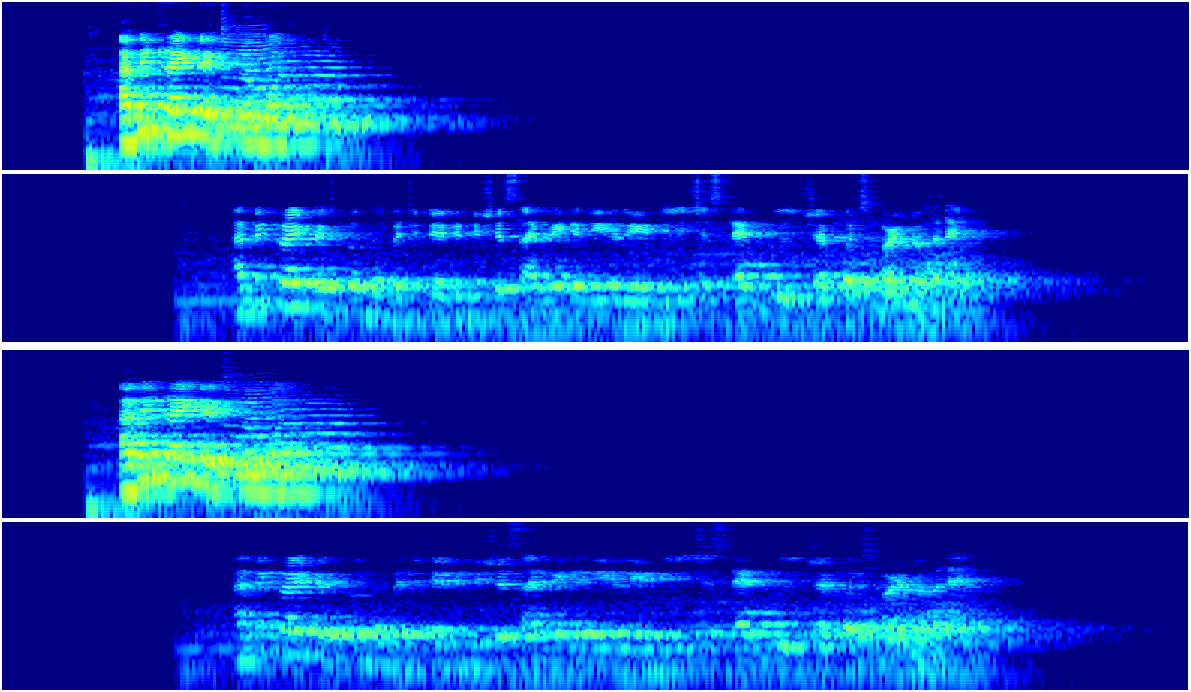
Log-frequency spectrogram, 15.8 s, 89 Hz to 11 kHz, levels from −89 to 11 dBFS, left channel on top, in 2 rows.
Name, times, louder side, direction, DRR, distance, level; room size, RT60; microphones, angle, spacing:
voice 1, 0.8-2.3 9.5-14.3, left 3 dB, 85° left, 4 dB, 0.4 m, -35 dB
3.4 x 2.4 x 2.8 m, 1.5 s
head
